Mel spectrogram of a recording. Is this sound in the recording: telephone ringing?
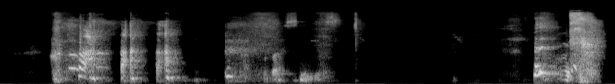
no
